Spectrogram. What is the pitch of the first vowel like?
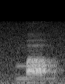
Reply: low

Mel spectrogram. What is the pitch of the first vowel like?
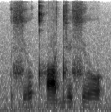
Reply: rising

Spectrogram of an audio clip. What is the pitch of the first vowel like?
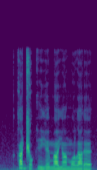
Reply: high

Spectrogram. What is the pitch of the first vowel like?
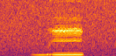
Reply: high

